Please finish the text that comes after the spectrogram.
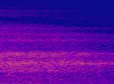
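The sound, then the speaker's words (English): A long, steady exhale of breath after a deep inhale during a breathing exercise, soft and airy, flowing out evenly for over a second with no talking. “Exhale it out.”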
